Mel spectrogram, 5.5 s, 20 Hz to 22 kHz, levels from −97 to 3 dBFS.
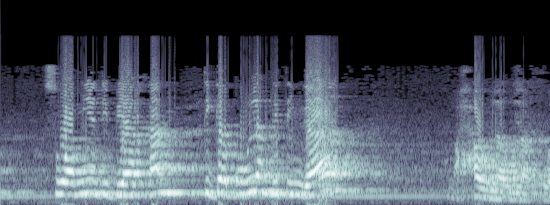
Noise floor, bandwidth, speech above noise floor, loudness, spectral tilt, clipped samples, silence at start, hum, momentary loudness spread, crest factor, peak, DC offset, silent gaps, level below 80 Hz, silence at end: -30 dBFS; 11 kHz; 23 dB; -8 LUFS; -6.5 dB/octave; 5%; 0 s; none; 19 LU; 8 dB; 0 dBFS; under 0.1%; none; -42 dBFS; 0 s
